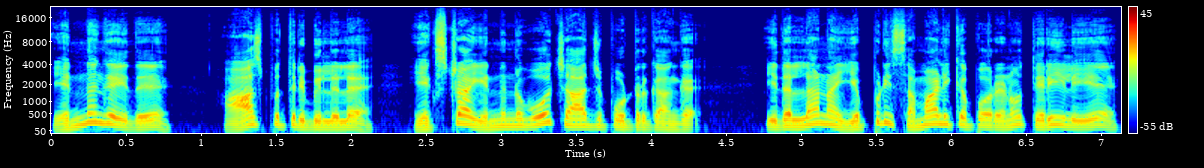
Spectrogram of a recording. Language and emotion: Tamil, sad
